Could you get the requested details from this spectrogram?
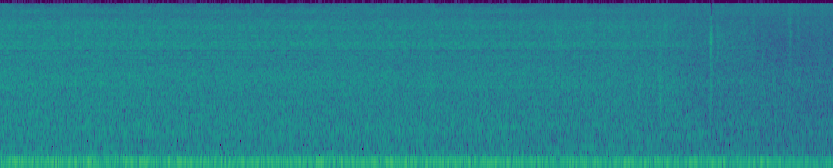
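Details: Loud, steady engine and traffic roar dominates throughout, with no animal sound.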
